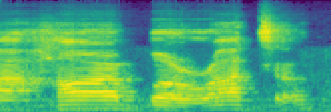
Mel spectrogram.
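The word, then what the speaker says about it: Mahabharata: would tell anyone pick up this movie my har barata am i saying it right yeah you got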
